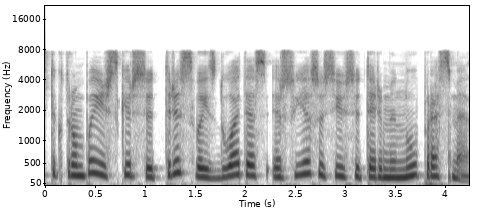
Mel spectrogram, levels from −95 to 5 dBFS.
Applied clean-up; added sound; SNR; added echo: none; none; none; none.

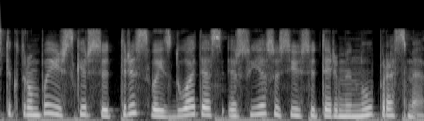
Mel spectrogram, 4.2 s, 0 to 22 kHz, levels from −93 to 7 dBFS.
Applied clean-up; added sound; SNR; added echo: none; Bass drum; 18 dB; none.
